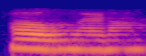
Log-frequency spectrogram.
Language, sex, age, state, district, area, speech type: Odia, female, 30-45, Odisha, Sambalpur, rural, conversation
